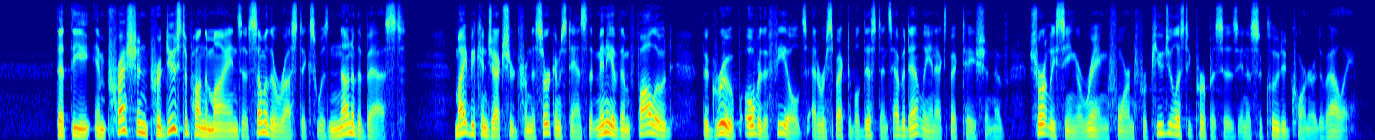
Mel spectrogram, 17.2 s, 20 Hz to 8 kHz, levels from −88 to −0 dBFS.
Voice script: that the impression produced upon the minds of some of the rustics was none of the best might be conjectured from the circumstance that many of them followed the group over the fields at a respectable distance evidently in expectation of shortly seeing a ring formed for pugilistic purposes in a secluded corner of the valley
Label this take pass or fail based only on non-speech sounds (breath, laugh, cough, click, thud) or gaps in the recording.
pass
